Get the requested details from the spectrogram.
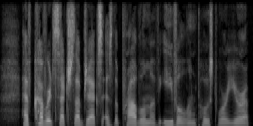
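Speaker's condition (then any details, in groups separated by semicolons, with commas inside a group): No condition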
